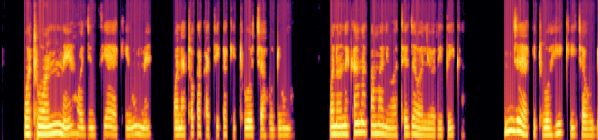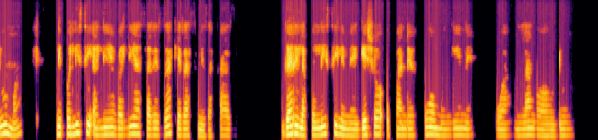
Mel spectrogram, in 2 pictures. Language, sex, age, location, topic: Swahili, female, 25-35, Kisumu, government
